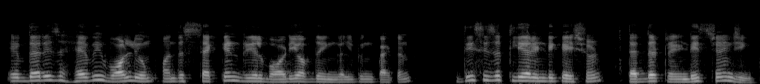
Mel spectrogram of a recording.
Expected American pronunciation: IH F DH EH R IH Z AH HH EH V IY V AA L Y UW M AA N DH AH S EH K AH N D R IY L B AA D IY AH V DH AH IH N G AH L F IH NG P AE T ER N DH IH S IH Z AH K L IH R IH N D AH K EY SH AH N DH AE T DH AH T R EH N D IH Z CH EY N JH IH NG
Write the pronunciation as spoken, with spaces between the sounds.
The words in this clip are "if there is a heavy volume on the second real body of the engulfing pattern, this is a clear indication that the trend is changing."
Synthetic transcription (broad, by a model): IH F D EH R IH Z AH HH EH V IY V AA L Y UW M AA N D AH S EH K AH N D R IY L B AA D IY AH V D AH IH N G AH L P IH NG P AE T ER N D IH S IH Z AH K L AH R IH N D AH K EY SH AH N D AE T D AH T R EH N D IH Z CH EY N JH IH NG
